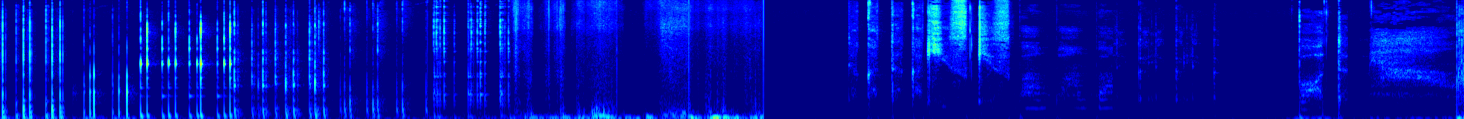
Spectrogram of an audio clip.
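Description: Close-microphone ASMR trigger sounds: fast fingernail tapping and clicking on a plastic card for about six seconds, stopping suddenly, then fainter, softer rustling and brushing sounds.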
